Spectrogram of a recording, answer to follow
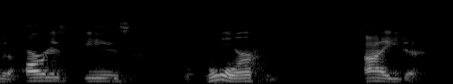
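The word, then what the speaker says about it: Roar Eide: The name of the artist is Roar Eyed. Roar Eyed. And Roar, just like a tiger, rawr, rawr. And Eyed is spelled Eide, Eide, Eide.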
